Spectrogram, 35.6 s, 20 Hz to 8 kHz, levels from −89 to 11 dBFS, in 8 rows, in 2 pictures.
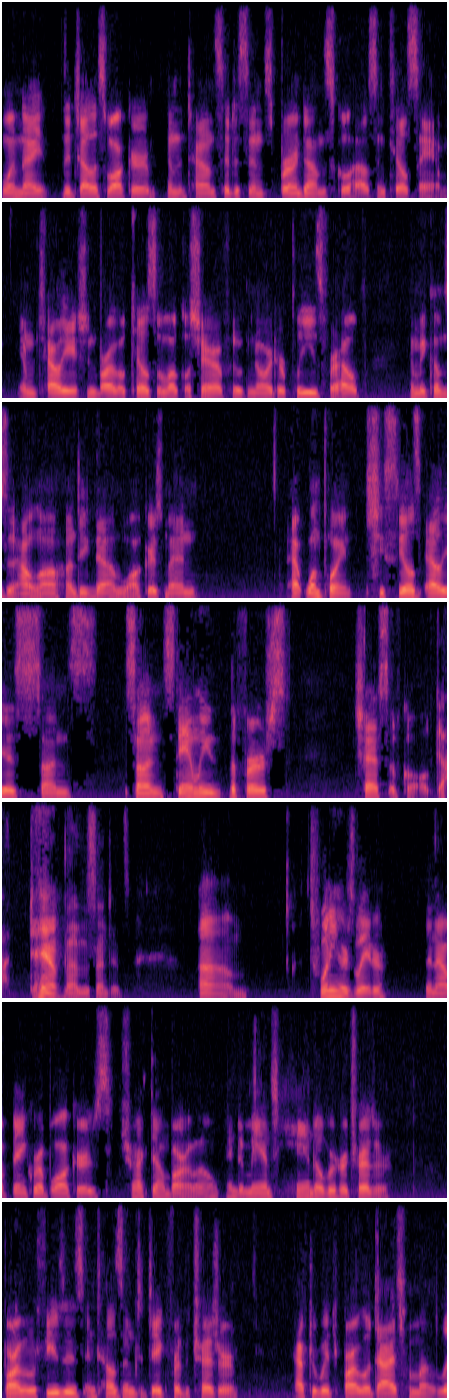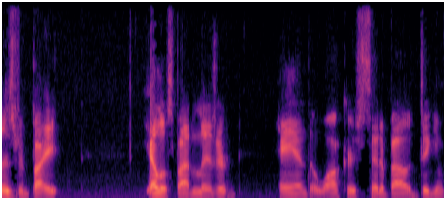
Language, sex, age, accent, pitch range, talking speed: English, male, 20-39, American, 125-135 Hz, 170 wpm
